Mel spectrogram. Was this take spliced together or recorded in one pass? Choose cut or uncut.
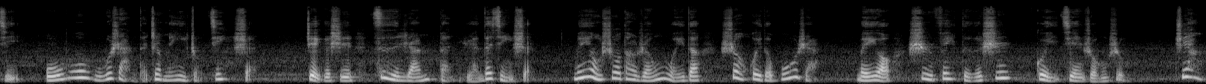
uncut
